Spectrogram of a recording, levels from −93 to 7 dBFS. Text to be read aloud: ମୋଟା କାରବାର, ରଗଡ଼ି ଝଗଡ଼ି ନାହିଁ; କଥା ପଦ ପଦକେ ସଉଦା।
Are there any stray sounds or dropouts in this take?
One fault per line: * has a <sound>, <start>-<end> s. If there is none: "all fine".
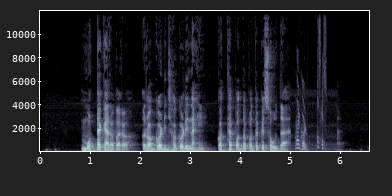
* has a chirp, 5.1-5.8 s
